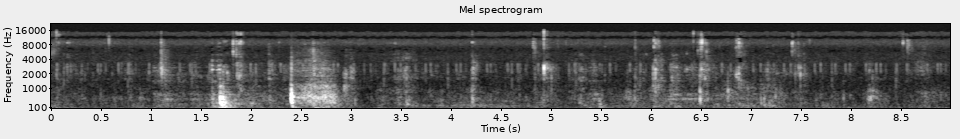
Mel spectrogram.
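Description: Close-up chewing and biting of pulled pork burgers in soft buns, with small wet mouth clicks throughout. Two louder bite sounds come about two seconds in.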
